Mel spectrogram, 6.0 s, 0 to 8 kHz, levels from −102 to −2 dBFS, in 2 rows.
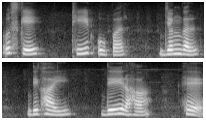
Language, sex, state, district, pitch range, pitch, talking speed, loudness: Hindi, female, Himachal Pradesh, Shimla, 200-240 Hz, 225 Hz, 80 wpm, -16 LUFS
